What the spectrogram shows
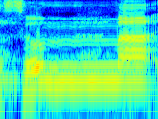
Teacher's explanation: Jadi ketika kita baca sum, getar dia sampai rongga hidung.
